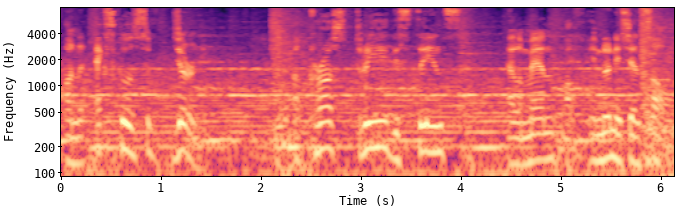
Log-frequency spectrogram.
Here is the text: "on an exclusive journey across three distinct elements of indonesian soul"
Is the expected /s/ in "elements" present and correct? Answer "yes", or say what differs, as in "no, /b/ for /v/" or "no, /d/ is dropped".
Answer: no, /s/ is dropped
